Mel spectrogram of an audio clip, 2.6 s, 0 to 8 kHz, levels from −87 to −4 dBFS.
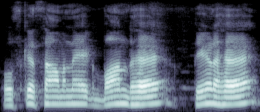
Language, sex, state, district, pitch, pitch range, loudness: Hindi, male, Jharkhand, Palamu, 150 Hz, 140-155 Hz, -15 LUFS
